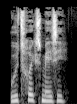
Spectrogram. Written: udtryksmæssig

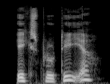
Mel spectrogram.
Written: eksplodere

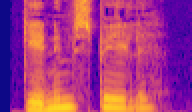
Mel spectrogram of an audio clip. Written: gennemspille

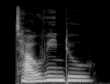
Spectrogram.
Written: tagvindue

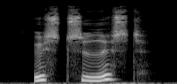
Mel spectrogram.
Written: østsydøst

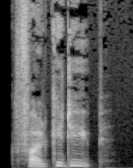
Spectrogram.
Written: folkedyb

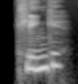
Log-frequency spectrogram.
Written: klinke

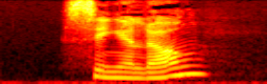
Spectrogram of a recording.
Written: singalong

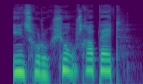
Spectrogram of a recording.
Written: introduktionsrabat

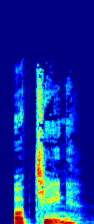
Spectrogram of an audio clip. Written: optjene

